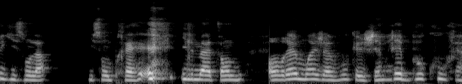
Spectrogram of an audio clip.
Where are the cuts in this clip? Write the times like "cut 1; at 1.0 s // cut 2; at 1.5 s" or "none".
cut 1; at 2.5 s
